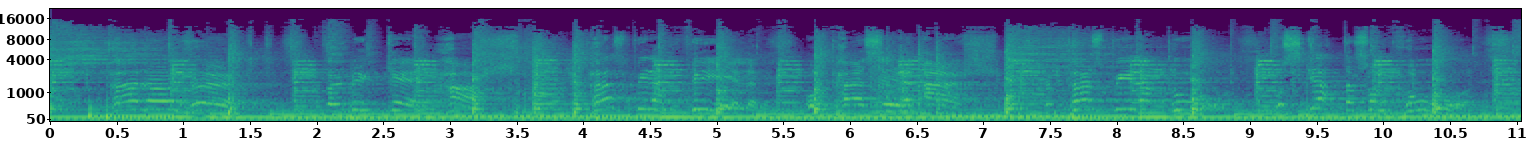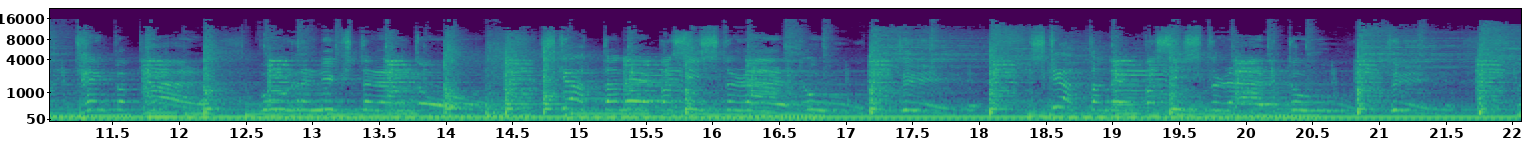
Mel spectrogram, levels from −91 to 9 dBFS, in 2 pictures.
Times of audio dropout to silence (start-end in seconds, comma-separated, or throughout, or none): none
